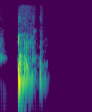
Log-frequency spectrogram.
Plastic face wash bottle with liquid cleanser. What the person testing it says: this look really really light you can hear the sound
